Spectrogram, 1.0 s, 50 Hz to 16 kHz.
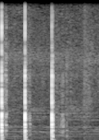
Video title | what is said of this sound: Index Card Art #1 | that's me tapping my fingers on it it's quite stiff now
